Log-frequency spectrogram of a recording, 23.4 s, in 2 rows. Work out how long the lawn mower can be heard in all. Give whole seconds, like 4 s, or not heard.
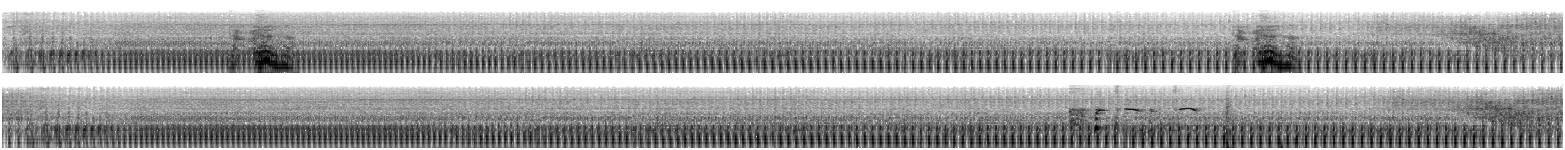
23 s.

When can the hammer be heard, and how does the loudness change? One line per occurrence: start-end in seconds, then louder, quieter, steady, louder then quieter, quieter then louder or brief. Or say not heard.
not heard.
